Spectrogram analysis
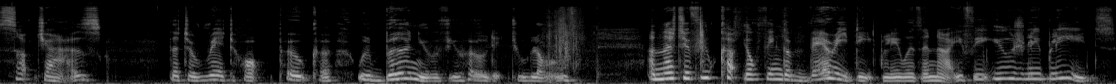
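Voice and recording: A woman speaks at a fairly slow pace with medium pitch and a slightly mellow tone. Her intonation is lively.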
